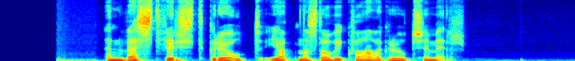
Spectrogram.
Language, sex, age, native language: Icelandic, male, 20-29, Icelandic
